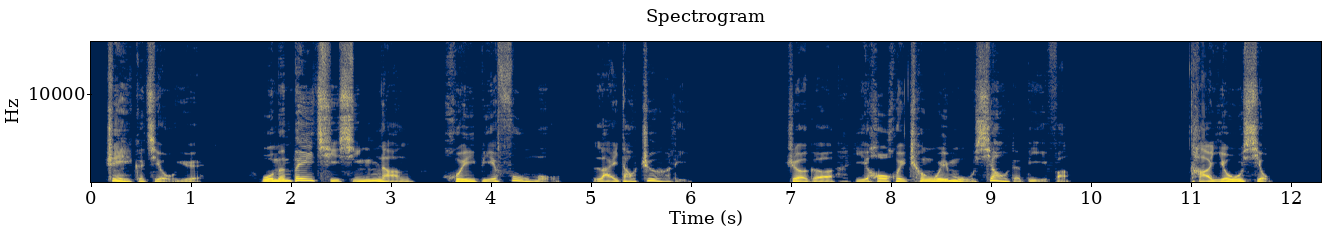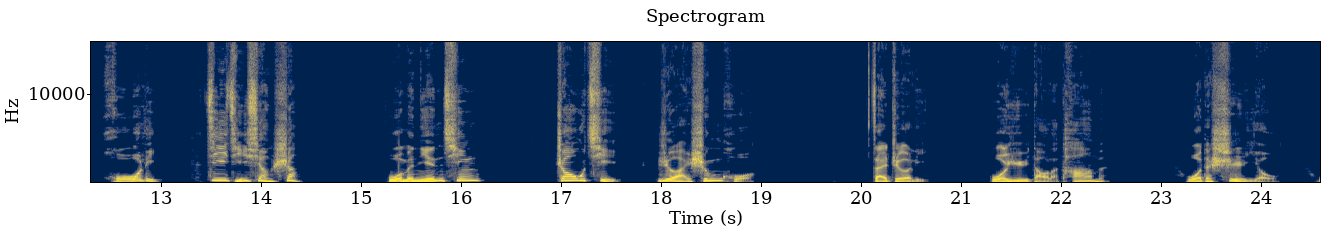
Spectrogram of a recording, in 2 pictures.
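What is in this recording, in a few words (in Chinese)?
宣传片, 工程学院新生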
